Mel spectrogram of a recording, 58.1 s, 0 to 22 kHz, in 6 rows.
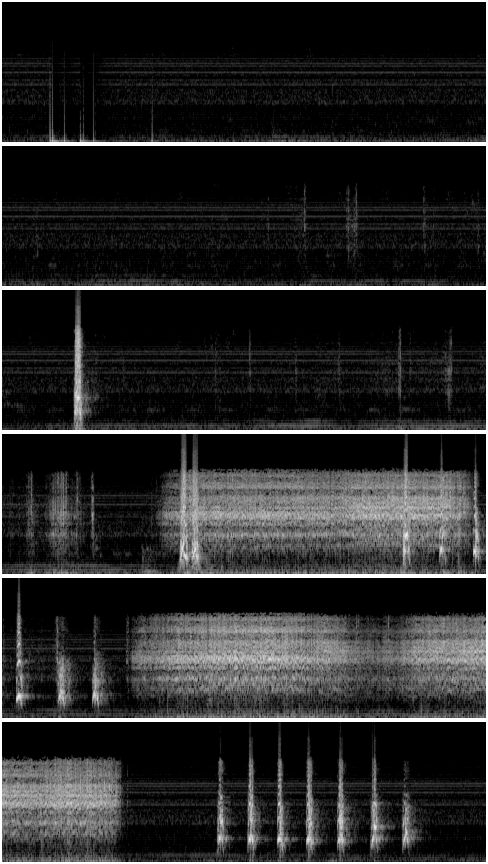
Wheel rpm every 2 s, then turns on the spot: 0, 0, 0, 0, 0, 0, 0, 0, 0, 0, 0, 0, 0, 0, 0, 10, 60, 100, 100, 30, 10, 90, 90, 60, 90, 30, 0, 0, 0.
30-32 38-40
